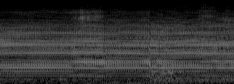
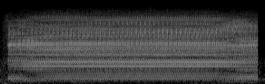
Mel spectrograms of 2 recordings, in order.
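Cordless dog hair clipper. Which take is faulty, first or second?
second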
